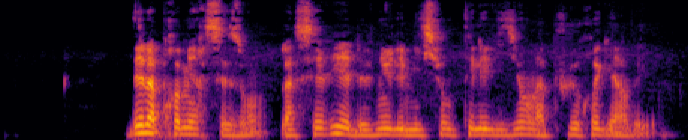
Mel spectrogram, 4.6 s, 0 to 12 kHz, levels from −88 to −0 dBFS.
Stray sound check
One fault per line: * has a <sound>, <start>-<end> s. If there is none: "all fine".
all fine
